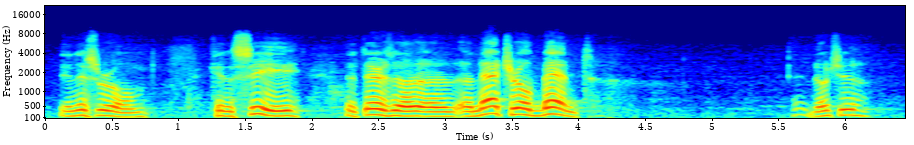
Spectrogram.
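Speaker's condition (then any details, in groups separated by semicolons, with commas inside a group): Parkinson's; wakes at night, gets up around 3 am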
